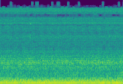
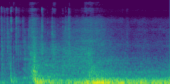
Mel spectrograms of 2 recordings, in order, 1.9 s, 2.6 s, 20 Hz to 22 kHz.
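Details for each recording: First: 1955 Buick that used to stall at low speed and start slowly, after carburettor work, started next day; deep, even idle rumble, constant beat, no stumbling or stalling; normal idle. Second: 1955 Buick, slow to start and stalling at low speed, owner suspects carburetor: uneven cranking after pumping gas, then catches, revs and settles to a rough idle that stalls unless throttle is held; needs about 15 minutes warm-up.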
